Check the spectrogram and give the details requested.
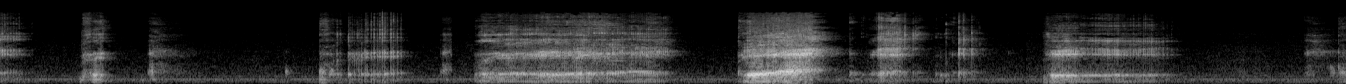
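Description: Several loud, voiced burps of varying length, including two long drawn-out belches, from an adult.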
